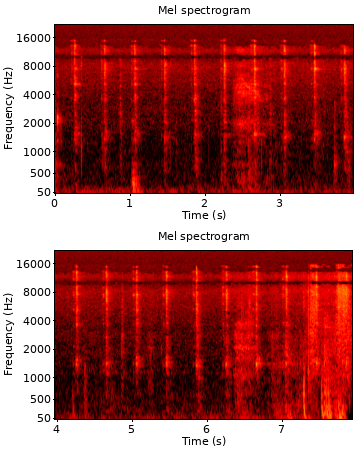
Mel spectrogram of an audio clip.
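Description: Faint steady ticking of a mantel clock, about three ticks a second, with a single knock about a second in and a few soft knocks near the end.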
